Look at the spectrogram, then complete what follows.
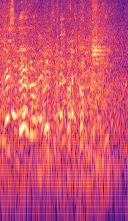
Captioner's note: laughing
